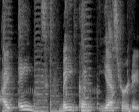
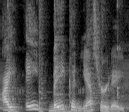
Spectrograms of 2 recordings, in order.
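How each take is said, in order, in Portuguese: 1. O T no fim de 'ate' é claramente pronunciado. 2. O T no fim de 'ate' é omitido. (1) "você não precisa falar I ate bacon yesterday" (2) "você pode falar I ate bacon yesterday"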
